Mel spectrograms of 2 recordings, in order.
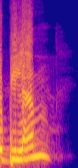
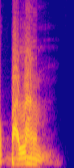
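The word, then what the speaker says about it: Balaam: En español, Balam, gracias, Rabino. En, hebreo, Bilam, en castellano, Balam.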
